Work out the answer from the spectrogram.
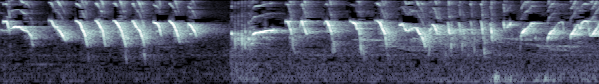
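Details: Singing canary, played to coax a young bird that has not yet sung: quick runs of bright descending chirps, a brief pause near one second, then dense high rolling trills.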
